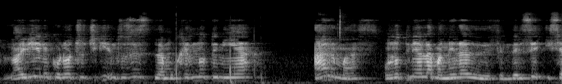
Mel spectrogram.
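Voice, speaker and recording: A man speaking at a fairly quick pace. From Mexico, Río Verde, San Luis Potosí. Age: 40s. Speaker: author and speaker. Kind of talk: interview. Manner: halting, many fillers.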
